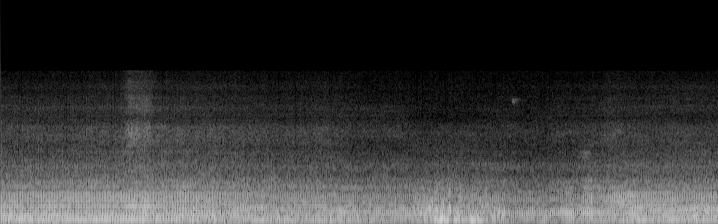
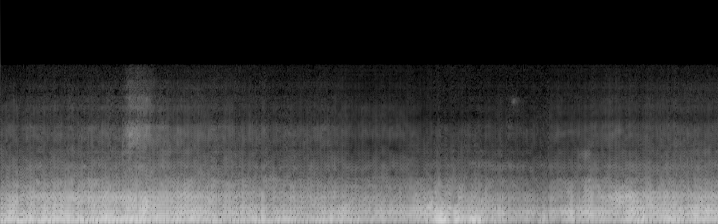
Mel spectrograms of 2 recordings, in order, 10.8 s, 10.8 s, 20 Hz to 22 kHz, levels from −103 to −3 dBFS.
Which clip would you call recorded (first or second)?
first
